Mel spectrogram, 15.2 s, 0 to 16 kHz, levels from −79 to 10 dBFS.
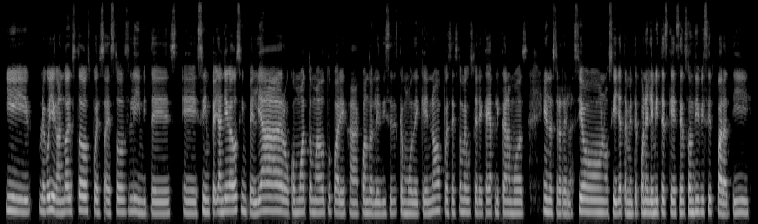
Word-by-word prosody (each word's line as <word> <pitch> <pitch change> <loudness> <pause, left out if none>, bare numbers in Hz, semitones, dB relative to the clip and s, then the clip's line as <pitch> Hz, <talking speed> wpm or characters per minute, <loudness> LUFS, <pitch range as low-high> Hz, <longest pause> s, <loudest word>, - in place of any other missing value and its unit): y 210 -2 +3
luego 225 0 +2
llegando 210 -3 +4
a 210 - +4
estos, 225 +1 +2
pues, 200 -3 -4
a 200 - -2
estos 205 +2 -2
límites, 190 -2 -3
eh, 190 -2 -2
sin 200 0 -1
pe 205 -1 +1
¿y - - 0
han 205 - +4
llegado 215 +1 +5
sin 225 -2 -4
pelear 215 +3 +3
o 190 -1 -3
cómo 200 +1 -2
ha 205 0 -3
tomado 200 -1 -2
tu 215 0 -9
pareja 185 -1 -2
cuando 190 -1 -2
le 180 0 -3
dices 190 +1 -8
como 185 -2 -2
de 180 0 -2
que 185 0 -3
no, 215 +3 -2
pues, 200 -1 -4
esto 195 +2 -5
me 205 -1 -1
gustaría 200 -1 -4
que 195 - -2
ahí - - +4
aplicáramos 190 -1 -2 0.3
en 215 -2 +3
nuestra 195 -1 -1
relación, 200 +2 +1
o 195 - -5
si 200 - -1
ella 200 +2 +2
también 185 -2 -2
te 200 - -3
pone 195 0 +1
límites 195 +1 +3
que 195 -1 +1
sea 195 0 0
son 200 -1 +2
difícil 205 0 0
para 180 -3 +3
ti? 195 +1 -3
200 Hz, 210 wpm, -24 LUFS, 190-210 Hz, 0.3 s, llegado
